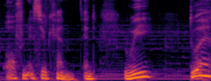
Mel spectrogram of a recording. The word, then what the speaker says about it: Louis: We have to, yes, it's pronounced as Louis.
